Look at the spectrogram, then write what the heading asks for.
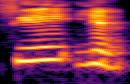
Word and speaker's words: cin: இது எப்படி ப்ரொனவுன்ஸ் பண்ணணும்னா cin அப்படின்னு தான் சொல்லணும், சின்னுலாம் சொல்லக்கூடாது. cin, சி தனியாக இன் தனியாக சொல்லணும்.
